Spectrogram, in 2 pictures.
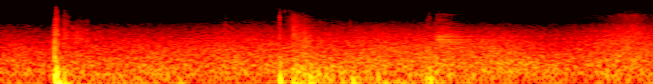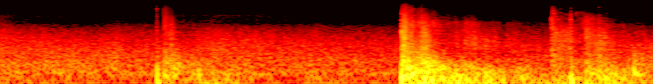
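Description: Naval artillery fire from warships in the Ultimate Admiral: Dreadnoughts game: sharp, loud gun reports at irregular intervals, about five or six booms including a heavier salvo near the end, over a steady wind-like rumble, with no talking.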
